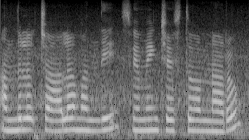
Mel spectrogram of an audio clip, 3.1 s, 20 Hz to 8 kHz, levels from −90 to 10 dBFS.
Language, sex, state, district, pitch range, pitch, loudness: Telugu, female, Telangana, Mahabubabad, 225-240 Hz, 235 Hz, -14 LUFS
